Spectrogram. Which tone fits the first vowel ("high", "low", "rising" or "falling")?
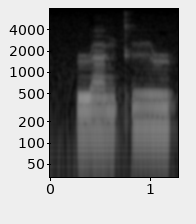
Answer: low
